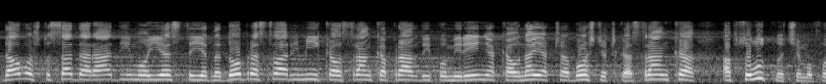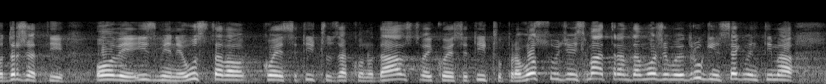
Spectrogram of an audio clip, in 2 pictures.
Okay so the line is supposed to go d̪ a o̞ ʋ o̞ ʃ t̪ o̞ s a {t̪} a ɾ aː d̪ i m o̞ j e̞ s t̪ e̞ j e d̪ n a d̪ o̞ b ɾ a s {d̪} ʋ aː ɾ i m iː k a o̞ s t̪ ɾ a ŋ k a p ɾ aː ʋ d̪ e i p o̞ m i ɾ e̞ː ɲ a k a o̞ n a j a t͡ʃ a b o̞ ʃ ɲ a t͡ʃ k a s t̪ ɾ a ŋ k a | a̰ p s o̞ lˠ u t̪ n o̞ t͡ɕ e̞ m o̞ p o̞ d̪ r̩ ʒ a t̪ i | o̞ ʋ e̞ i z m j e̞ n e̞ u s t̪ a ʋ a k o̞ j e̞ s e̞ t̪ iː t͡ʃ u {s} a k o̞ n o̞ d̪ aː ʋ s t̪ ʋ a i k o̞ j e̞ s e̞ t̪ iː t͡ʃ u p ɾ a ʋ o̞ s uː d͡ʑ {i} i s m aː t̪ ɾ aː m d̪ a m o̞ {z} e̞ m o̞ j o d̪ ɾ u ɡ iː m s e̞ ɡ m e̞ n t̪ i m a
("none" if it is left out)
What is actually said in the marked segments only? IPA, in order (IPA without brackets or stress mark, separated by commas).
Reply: d̪, t̪, z, a, ʒ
